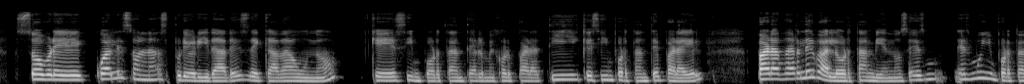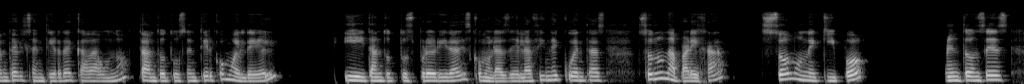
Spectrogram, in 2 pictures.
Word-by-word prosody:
sobre 215 -3 +4
cuáles 270 +4 +2
son 230 -4 -2
las 215 +2 -4
prioridades 170 0 +1
de 180 -3 0
cada 165 0 -1
uno, 160 - -2 0.3
¿qué 175 -2 +1
es 180 +1 -6
importante 165 -2 -3
a - - -3
lo 165 - -3
mejor 165 +1 -3
para 160 -2 -3
ti? 225 +6 -3
¿Qué 205 - 0
es 195 - -6
importante 180 -5 -1
para 165 -4 +1
él?, 215 - -1 0.5
para 250 0 +9
darle 270 +5 +1
valor 170 - +4
también. 165 -3 -2
O 160 - -3
sea, 185 +5 -5
es 210 +2 -2 0.3
es 240 0 -3
muy 285 +2 -1
importante 175 -5 -1
el 190 -1 -4
sentir 165 -2 -3
de 180 - -1
cada 160 -1 -4
uno, 165 - -4
tanto 170 - +1
tu 165 - -4
sentir 170 +3 -3
como 225 -1 -1
el 160 - 0
de 155 +1 0
él, 385 - -3 0.6
y 185 -3 +4
tanto 170 -1 0
tus 165 -1 -3
prioridades 175 +6 +1
como 170 -3 -1
las 145 -1 -1
de 155 - -2
él. 155 - -1
A 165 - +2
fin 200 +4 -5
de 210 +1 -1
cuentas, 185 -2 -1 0.3
son 240 +2 0
una 270 -9 +2
pareja, 165 - -1 0.3
son 245 +3 +1
un 210 -6 +1
equipo. 175 - +1 0.8
Entonces, 190 +2 +2
180 Hz, 180 wpm, -21 LUFS, 165-210 Hz, 0.8 s, para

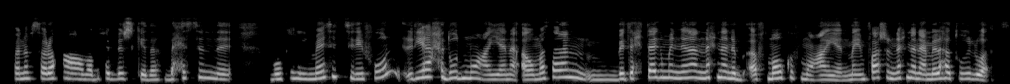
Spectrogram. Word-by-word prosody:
فأنا 265 +2 0
بصراحة 270 0 +1 0.3
ما 225 - 0
باحبّش 260 +2 -3
كده، 220 -1 -2
باحس 290 +7 -6
إن 255 -7 -1 0.4
مكالمات 260 +5 0
التليفون 295 -2 -2 0.2
ليها 310 +8 +3
حدود 295 -4 0
معيّنة 230 -6 0
أو 225 +1 +2
مثلًا 315 +2 +2 0.3
بتحتاج 275 +5 +2
منّنا 310 0 +2
إن 295 -1 +2
إحنا 315 0 +2
نبقى 240 -4 +1
في 255 +2 -4
موقف 285 0 +1
معيّن، 210 -2 -2
ما 225 - -1
ينفعش 290 +6 0
إن 265 - +1
إحنا 290 0 +1
نعملها 255 +3 +3
طول 260 -1 -3
الوقت. 215 -5 +1
265 Hz, 170 wpm, -24 LUFS, 235-295 Hz, 0.4 s, ليها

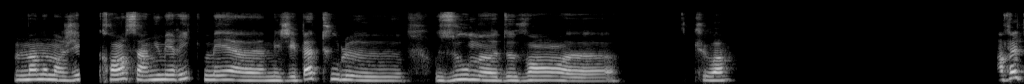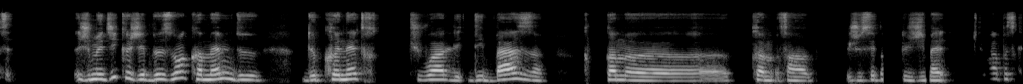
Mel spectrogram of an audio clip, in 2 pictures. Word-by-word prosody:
non, 220 +2 +4
non, 230 0 +3
non, 205 -3 +2
j'ai 190 +3 -1 0.2
l'écran, 230 +3 +3
c'est 260 -4 +2
un 200 - +1
numérique, 225 +5 +1
mais 215 0 0
heu, 185 -1 +1
mais 180 0 0
j'ai 180 +1 -1
pas 255 - +4
tout 245 -2 -4
le 180 -4 -3 0.3
zoom, 210 +5 +2
heu, 185 -2 +3
devant, 185 +1 +1
heu, 160 - -2 0.8
tu 195 - -9
vois? 190 0 +1 2.6
En - - -2
fait, 300 +1 +2 0.6
je 220 -2 +1
me 245 0 +5
dis 330 +9 +1
que 295 -4 -1
j'ai 230 -3 +3
besoin 240 +7 +1
quand 230 - +2
même 245 +4 +3
de 210 -2 -3 0.4
de 195 +3 -2
connaître, 225 +4 +1 0.3
tu 210 - -7
vois, 220 +1 +4
les 185 -5 -6
des 195 +2 -5
bases 215 0 +3 0.4
c - - -12
comme, 215 -1 +3
heu, 170 - -2 0.2
comme 195 -3 0
enfin, 175 -1 -1 0.3
je 180 +1 -2
sais 190 +3 -1
pas 235 - -9 0.2
ce - - -7
que 185 - -4
j'ima 185 +1 -1
tu - - -22
vois, 255 - -9
parce 250 0 -5
que, - - -20
200 Hz, 160 wpm, -22 LUFS, 180-225 Hz, 2.6 s, me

